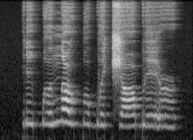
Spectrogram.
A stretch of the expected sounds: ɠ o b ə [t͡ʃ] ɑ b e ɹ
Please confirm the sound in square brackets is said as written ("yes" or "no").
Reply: yes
